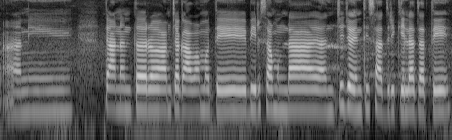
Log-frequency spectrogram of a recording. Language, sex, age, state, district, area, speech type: Marathi, female, 30-45, Maharashtra, Nagpur, rural, spontaneous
